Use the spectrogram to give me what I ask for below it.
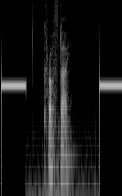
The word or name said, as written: crofftau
